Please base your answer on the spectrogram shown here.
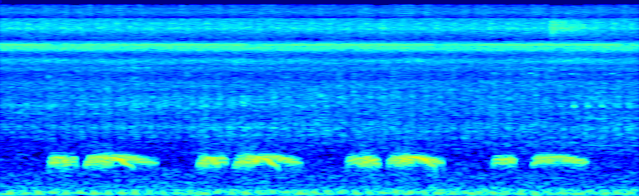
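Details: A fairly aggressive new wild spotted dove calls back to a ground decoy at a trapping site revisited after more than a year. Four evenly spaced paired coos, a short note then a longer warm one, over a low background rumble.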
